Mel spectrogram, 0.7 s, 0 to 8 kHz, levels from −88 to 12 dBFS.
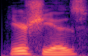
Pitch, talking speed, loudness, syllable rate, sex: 120 Hz, 270 wpm, -13 LUFS, 7.0 syllables/s, male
